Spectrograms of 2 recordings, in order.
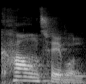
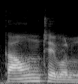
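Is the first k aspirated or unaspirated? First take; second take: aspirated; unaspirated. First: The first k has a strong puff of air. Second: The first k is plain, without a puff of air. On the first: The speaker calls it right. "ক প্রত্যেকটাকে তুমি খ বলে দিবা" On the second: The speaker calls it wrong. "কাউন্টেবল না"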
